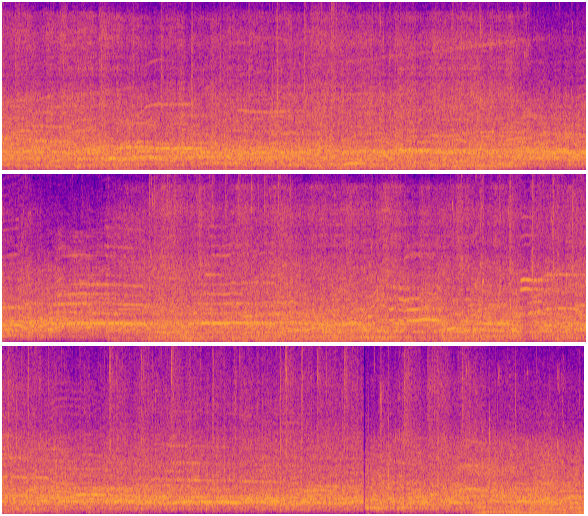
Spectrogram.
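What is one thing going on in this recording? A large crowd cheers and chatters in an echoing gym.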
